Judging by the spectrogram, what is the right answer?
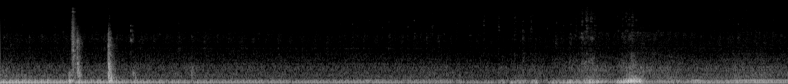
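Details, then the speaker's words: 1967 VW Beetle after intake manifold, carburetor, distributor swap and valve adjustment, warmed up: even, low chuffing idle with no stumble or misses; running properly. "I just had it idling for a little while and it's taking the gas pretty well now. It's not even, no stumble, no nothing."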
